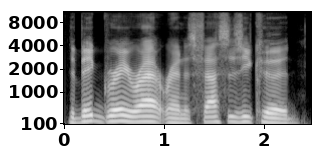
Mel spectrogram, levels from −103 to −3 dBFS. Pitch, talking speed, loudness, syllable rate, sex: 140 Hz, 245 wpm, -17 LUFS, 4.5 syllables/s, male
